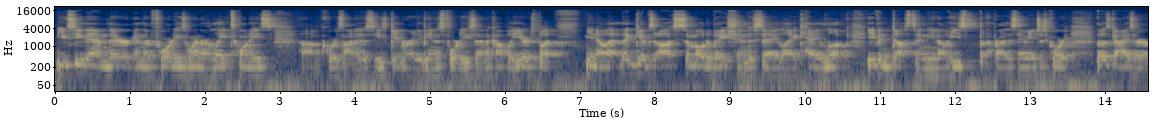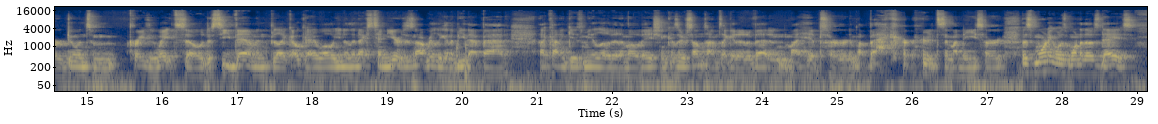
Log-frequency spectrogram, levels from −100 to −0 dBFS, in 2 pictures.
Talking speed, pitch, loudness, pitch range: 250 wpm, 105 Hz, -28 LUFS, 100-110 Hz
